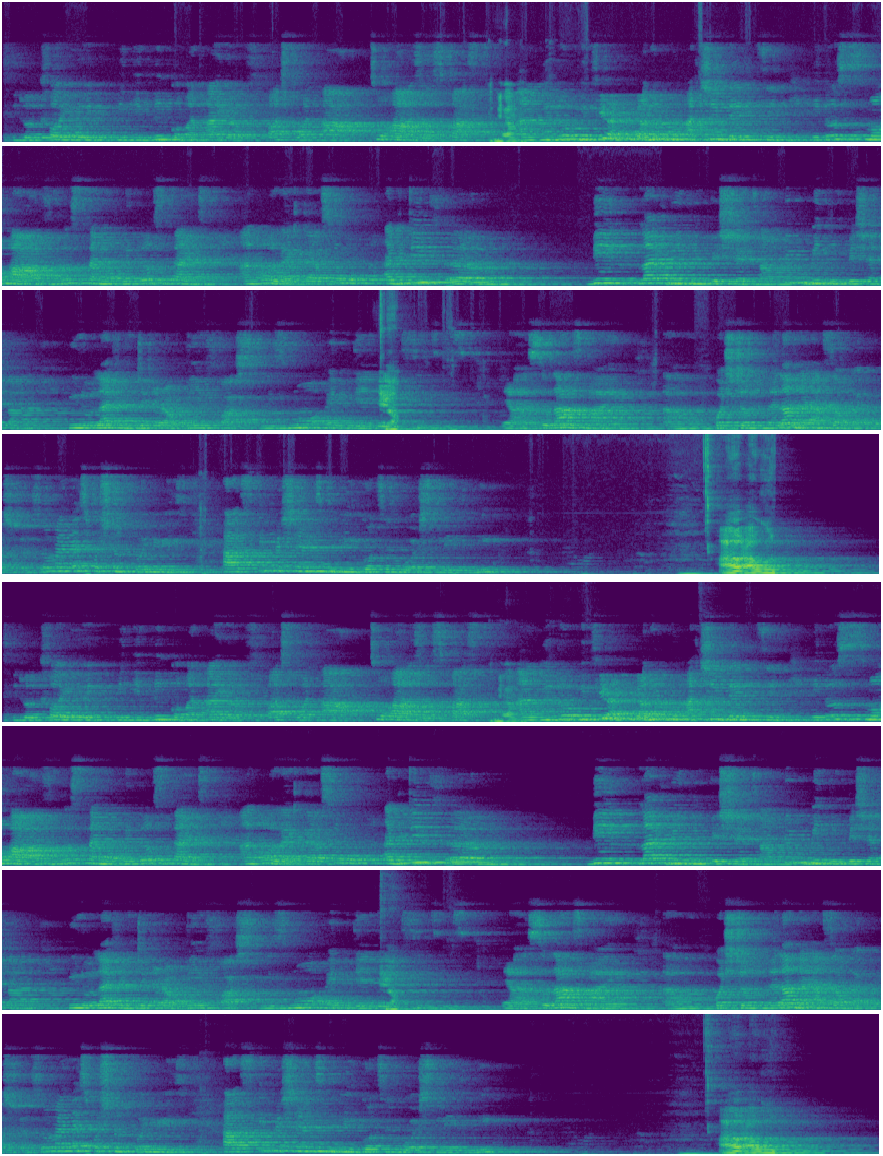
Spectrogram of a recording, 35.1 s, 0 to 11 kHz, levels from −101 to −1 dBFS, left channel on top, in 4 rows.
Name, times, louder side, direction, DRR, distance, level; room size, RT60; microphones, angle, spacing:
voice 1, 0.1-4.8 5.1-13.8 14.6-17.9 18.2-22.1 22.6-23.8 24.2-31.3, equal, 5° right, -7 dB, 2.3 m, -34 dB
voice 2, 33.5-34.1, left 4 dB, 55° left, 12 dB, 0.5 m, -24 dB
28.0 x 9.9 x 3.1 m, 2.2 s
head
